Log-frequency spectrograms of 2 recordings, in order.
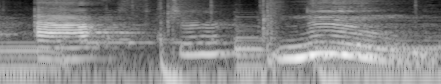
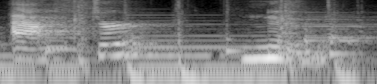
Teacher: Então a sílaba tônica vem no A e depois vai lá pro noon.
